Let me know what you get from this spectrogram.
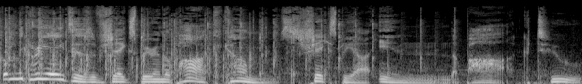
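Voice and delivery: loud, booming trailer announcer; movie trailer voice. Acted. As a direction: sell the sequel like a blockbuster trailer.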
